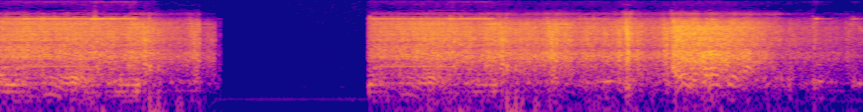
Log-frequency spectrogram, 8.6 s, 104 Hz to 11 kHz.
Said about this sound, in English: It's kind of, once again, it does that thing of, you know, it's 2 minutes 40 and the first 30 seconds is just radio static.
